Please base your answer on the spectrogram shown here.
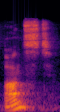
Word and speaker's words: Ernst: prior German Junior diplomat it's spelled Ernst it's unst uh Von Roth no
